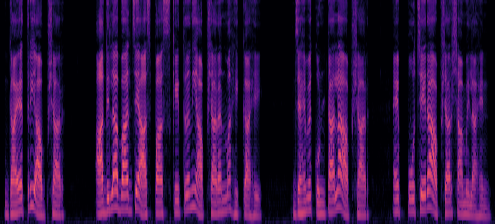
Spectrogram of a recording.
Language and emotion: Sindhi, neutral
